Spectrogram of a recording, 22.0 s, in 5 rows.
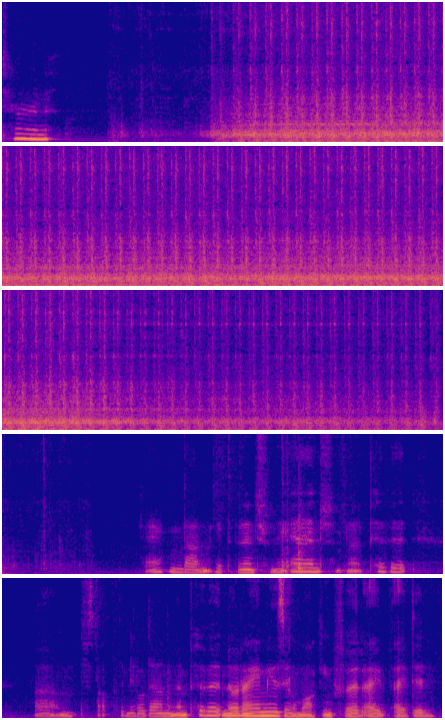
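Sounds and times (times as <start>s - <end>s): sewing machine rapid clatter: 1.1s - 13.3s.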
